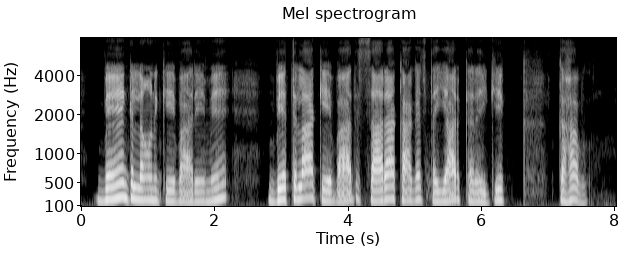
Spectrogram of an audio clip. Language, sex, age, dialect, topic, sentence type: Maithili, female, 41-45, Angika, banking, question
